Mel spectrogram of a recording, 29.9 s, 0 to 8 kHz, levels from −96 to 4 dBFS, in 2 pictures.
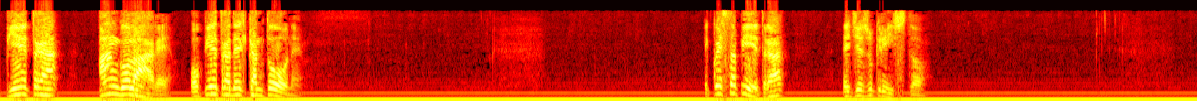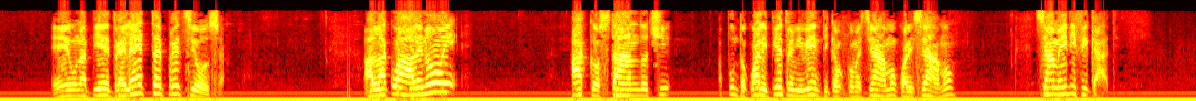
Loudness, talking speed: -8 LUFS, 65 wpm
